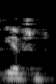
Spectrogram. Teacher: قرأ حمزة والكسائي بفتح الياء يبشر وسكن الباء وضم الشين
